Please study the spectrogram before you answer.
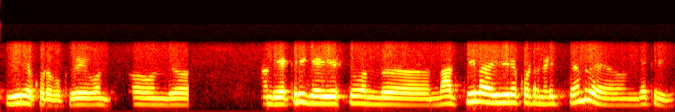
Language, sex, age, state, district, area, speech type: Kannada, male, 60+, Karnataka, Vijayanagara, rural, conversation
